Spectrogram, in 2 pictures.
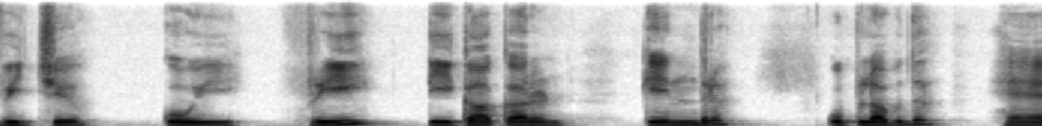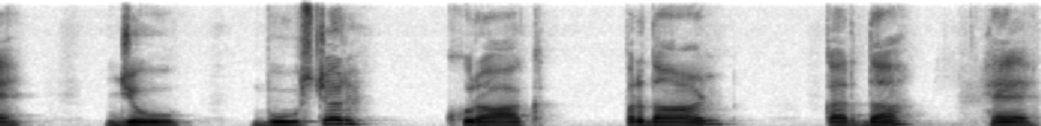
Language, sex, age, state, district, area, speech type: Punjabi, male, 18-30, Punjab, Patiala, urban, read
